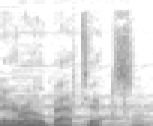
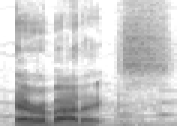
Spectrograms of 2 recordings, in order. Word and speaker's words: aerobatics: Bula said you were pronouncing it arerobatics. Aerobatics. Oh, yeah. I see what you mean.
